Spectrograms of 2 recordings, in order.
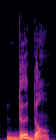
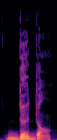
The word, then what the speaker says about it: dedans: Dedans. Final S not pronounced. Dedans.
